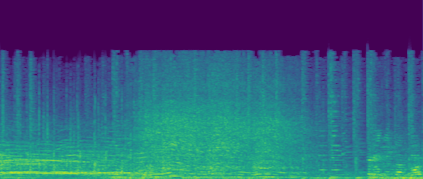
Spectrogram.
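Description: A motorcycle passing close, its engine revving up and down several times, over music and crowd voices.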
